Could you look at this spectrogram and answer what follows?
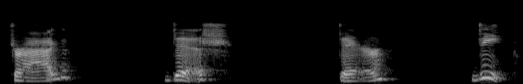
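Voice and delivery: one word at a time with long pauses; isolated words, unhurried and evenly spaced; careful word modelling. Shown as a demonstration. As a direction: model each word separately for learners. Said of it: "I'll go through it once".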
